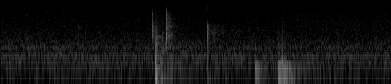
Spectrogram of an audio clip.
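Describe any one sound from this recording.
Pool balls click against each other.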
